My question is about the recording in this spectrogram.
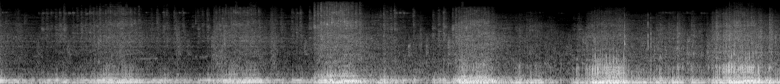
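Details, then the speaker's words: Ford EF Falcon XR6 cold start with aftermarket tune chip (fans on immediately): revved in uneven bursts, deep, lumpy, burbling; rough running, raw fuel from exhaust and smells rich, suspected over-rich tune. "this is a cold start by the way as well foreign [Music] oh my God it sounds like a burnout car"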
